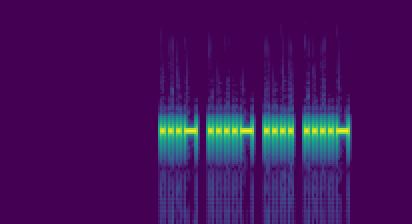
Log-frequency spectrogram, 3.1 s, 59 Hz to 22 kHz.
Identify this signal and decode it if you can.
Morse code, heard as a keyed tone, about 40 wpm, 700 Hz. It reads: V4H4
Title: Four Challenging Letter-Number Combinations 40wpm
